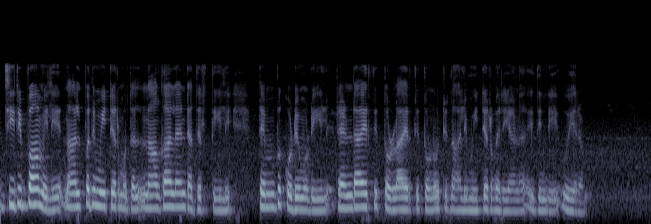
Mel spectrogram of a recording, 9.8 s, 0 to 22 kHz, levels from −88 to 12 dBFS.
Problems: low volume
